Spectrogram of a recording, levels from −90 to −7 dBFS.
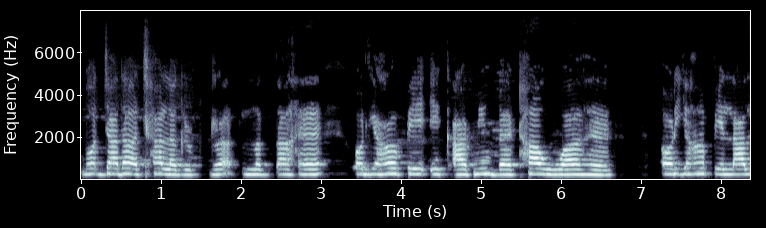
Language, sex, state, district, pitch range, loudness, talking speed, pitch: Hindi, male, Bihar, Araria, 235-255 Hz, -16 LUFS, 135 wpm, 245 Hz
